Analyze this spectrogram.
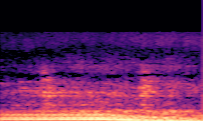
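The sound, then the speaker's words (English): A car engine coming around the corner gives off a steady low rumble and hum whose pitch slides gradually lower partway through. It is fairly loud and heard alone, with no talk. “Believe that's Mrs. Herger's car now, coming around the corner.”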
